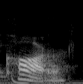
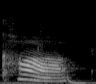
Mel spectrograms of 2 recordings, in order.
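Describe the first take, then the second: First: The final r sound is pronounced. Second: The final r sound is silent. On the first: "They would say car. So you actually hear the final R sound" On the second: "we don't actually pronounce that R there"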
